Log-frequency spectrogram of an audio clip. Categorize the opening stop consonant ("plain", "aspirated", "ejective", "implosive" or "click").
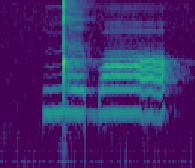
click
